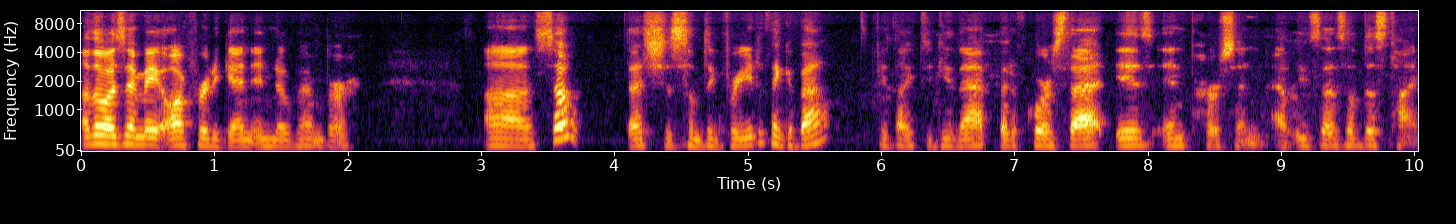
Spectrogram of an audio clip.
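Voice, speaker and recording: At a fairly quick pace, a woman with a very deep, low pitch speaks somewhat breathily, with fairly even intonation and big swings in loudness. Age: 60s. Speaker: psychic tarot reader. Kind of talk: live stream casual talk. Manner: casual, chatty with fillers.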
